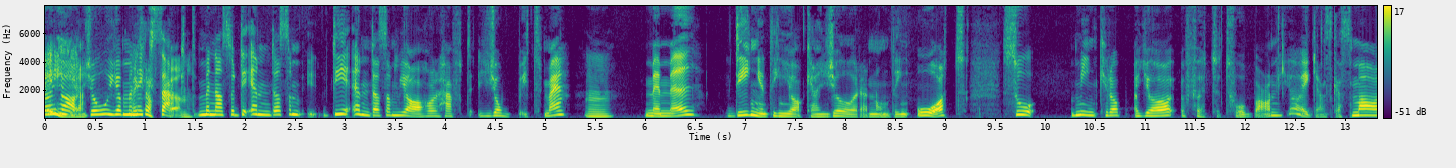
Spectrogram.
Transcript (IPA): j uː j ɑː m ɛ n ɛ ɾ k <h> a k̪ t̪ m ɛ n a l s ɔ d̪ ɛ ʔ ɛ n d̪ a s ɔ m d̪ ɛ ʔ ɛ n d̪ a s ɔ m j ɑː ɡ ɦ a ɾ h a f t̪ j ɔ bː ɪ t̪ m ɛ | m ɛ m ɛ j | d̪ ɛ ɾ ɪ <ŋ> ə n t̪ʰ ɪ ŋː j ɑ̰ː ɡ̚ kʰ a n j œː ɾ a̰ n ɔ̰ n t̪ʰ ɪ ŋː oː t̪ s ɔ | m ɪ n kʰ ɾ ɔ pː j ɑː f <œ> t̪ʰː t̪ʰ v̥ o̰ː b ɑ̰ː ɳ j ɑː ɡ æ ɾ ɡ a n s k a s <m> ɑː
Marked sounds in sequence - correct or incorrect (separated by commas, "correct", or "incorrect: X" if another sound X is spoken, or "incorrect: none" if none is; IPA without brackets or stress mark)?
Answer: incorrect: s, incorrect: ŋː, correct, correct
